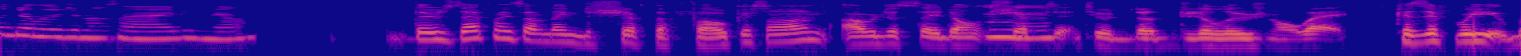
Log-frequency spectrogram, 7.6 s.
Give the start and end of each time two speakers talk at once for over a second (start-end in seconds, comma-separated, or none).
none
